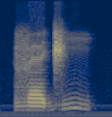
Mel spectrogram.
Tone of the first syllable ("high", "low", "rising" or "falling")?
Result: low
